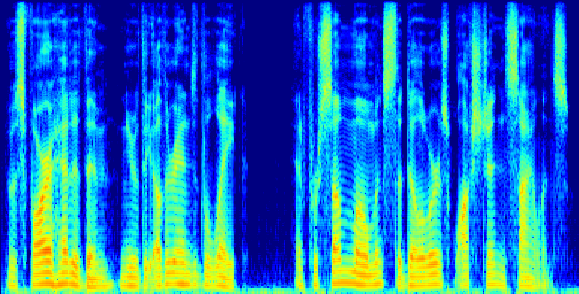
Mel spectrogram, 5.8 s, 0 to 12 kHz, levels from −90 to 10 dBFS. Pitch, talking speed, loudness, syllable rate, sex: 110 Hz, 240 wpm, -20 LUFS, 6.2 syllables/s, male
